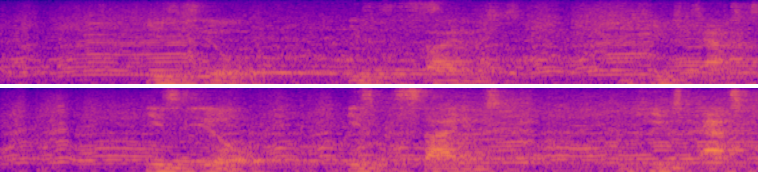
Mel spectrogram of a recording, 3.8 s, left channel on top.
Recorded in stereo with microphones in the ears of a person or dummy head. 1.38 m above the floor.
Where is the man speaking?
85° right, 5 m.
